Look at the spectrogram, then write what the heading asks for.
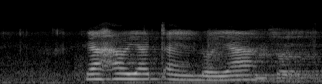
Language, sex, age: Southern Sotho, female, 35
